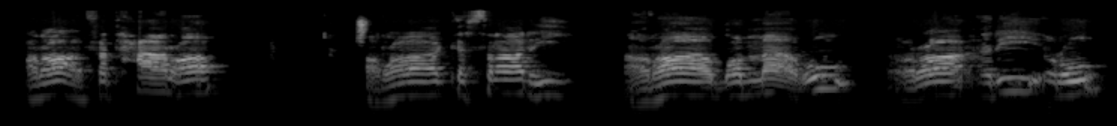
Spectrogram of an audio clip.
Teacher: জিব্বার আগা, উপরের দাঁতের আগা। র, জিব্বার আগা, উপরের তালু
